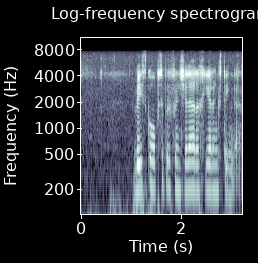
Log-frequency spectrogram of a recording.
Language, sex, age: Afrikaans, female, 19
